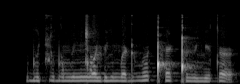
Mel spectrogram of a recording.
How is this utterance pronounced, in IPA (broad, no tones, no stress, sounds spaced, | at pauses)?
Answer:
d ʊ t͡ɕ u d ɤ m ʉ ŋ͡ǀ ɤ lʲ ɽ i lʲ m ɤ ɖʱ ɤ ǃʰ ɛ ǃ ʉ lʲ ə t œ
